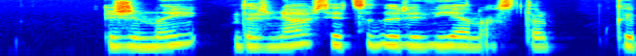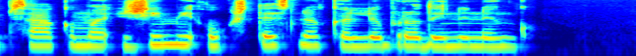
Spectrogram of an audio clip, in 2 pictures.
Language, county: Lithuanian, Utena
